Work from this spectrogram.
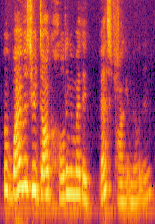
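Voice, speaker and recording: A woman's voice: sits high, expressive, brisk. A woman playing a patient, dryly teasing middle-aged wife in an old-time radio comedy, wry and chiding. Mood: curious.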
